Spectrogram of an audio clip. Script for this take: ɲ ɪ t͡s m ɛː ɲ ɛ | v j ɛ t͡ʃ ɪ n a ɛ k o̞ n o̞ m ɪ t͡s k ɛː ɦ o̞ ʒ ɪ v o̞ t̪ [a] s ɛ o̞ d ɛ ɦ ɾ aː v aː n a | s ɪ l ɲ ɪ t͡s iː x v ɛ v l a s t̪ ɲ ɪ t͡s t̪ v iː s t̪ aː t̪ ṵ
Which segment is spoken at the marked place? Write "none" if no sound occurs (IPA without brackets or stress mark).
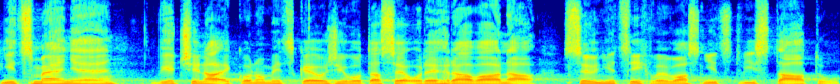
a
